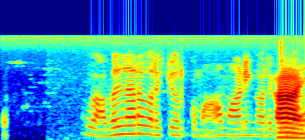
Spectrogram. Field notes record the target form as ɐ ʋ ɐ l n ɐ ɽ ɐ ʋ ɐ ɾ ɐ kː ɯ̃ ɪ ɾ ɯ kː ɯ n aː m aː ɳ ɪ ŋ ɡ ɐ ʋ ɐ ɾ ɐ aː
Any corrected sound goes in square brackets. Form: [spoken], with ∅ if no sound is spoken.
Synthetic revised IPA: ɐ ʋ ɐ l n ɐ [ɾ] ɐ ʋ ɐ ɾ ɐ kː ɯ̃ ɪ ɾ ɯ kː ɯ [m] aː m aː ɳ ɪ ŋ ɡ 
